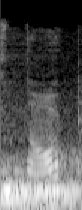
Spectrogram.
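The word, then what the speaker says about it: know: A silent letter is a letter that is not heard when the word is pronounced, but it is included while writing.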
